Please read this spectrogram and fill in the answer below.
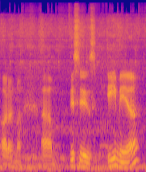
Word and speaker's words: Ymir: be the ladder i don't know this is emir it's spelled ymir but i have it on authority that is pronounced emir and uh this is like i said this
